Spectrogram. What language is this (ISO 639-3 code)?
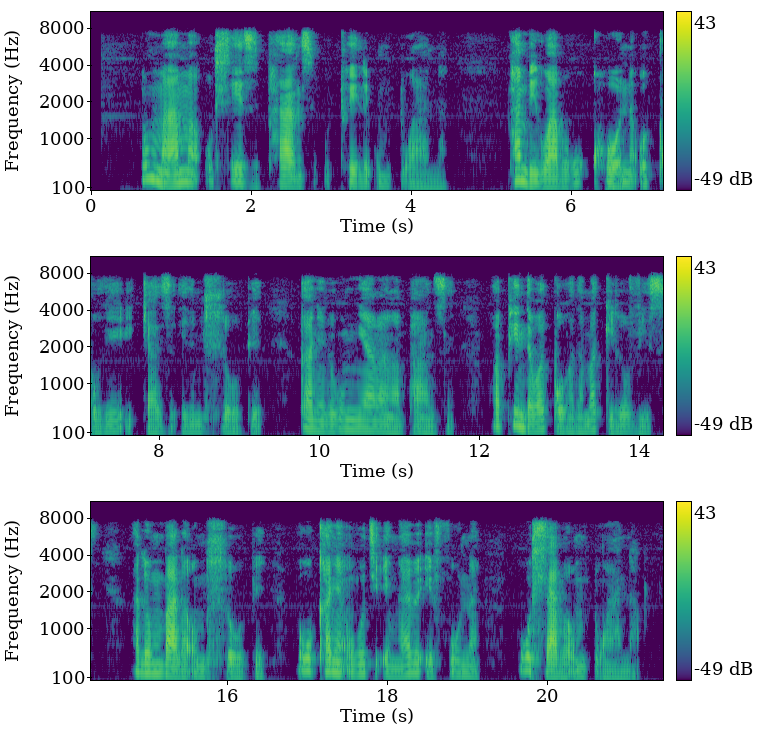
nde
